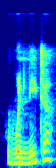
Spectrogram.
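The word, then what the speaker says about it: Uinta: in salt lake called Juanita I believe that's how you say it uin ta we need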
